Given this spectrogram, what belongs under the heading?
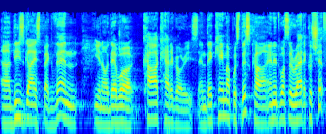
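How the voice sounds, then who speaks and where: With a German accent, a man speaks in fairly even intonation, leaving hardly any pauses. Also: medium pitch for a man, moderate pace. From Germany, Wolfsburg. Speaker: design lead. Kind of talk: conference talk. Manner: halting, many repeated words.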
